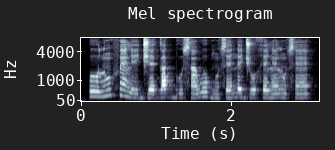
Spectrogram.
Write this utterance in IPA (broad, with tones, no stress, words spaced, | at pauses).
o˧ lũ˦ fɛ̃˦˨le˨ d͡ʒɛ˨ɡa˧ ɡ͡bu˨ sã˨˦wo˦˨bũ˨sɛ˨˦ nɛ˧d͡ʒo˧hɛ˧ lɛ̃˦lũ˧sɛ̃˦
